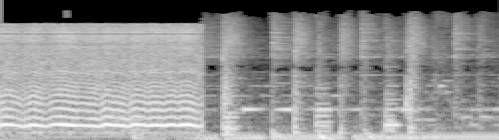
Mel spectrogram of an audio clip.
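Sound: bee buzzing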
